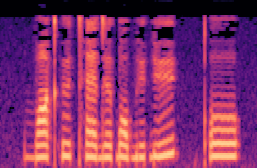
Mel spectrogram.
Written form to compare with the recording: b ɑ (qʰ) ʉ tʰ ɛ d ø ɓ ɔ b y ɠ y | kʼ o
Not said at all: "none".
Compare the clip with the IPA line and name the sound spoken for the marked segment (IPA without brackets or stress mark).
kʰ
